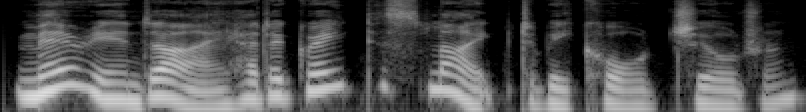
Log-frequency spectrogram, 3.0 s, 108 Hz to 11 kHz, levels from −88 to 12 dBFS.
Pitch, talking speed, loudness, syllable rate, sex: 190 Hz, 220 wpm, -18 LUFS, 5.5 syllables/s, female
